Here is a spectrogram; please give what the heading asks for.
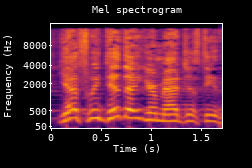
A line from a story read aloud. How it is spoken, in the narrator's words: said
